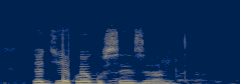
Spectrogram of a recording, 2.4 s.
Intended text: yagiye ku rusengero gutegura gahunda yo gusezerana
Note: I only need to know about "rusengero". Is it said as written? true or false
false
